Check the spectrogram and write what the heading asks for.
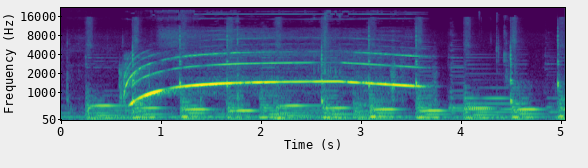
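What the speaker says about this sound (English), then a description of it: "A police car sounds its siren on its way to an emergency." A police car siren rises in pitch and holds a long steady wail over rhythmic background music, loud and close, then fades slightly toward the end.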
